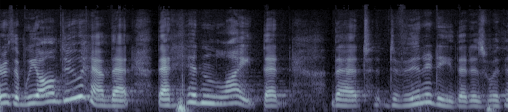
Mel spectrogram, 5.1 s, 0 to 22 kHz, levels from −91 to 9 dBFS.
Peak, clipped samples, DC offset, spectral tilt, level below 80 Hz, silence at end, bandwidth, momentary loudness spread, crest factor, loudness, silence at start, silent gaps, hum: -6 dBFS; under 0.1%; under 0.1%; -4.5 dB/octave; -48 dBFS; 0 s; 18.5 kHz; 11 LU; 22 dB; -28 LUFS; 0 s; none; none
